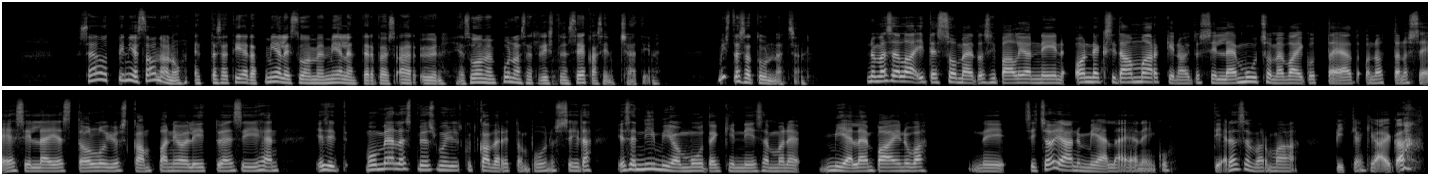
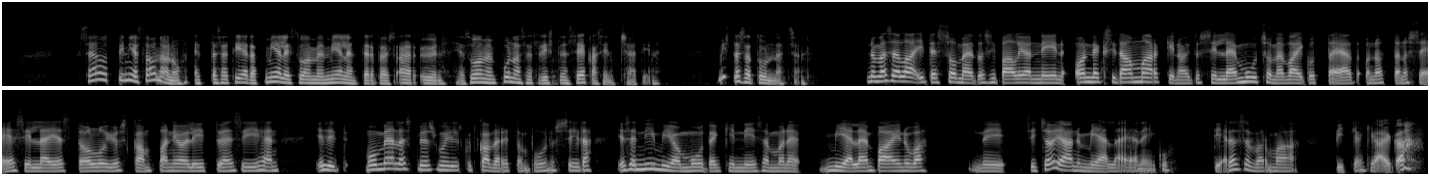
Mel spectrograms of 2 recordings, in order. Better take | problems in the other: first | muffled; slightly; fading above 3 kHz

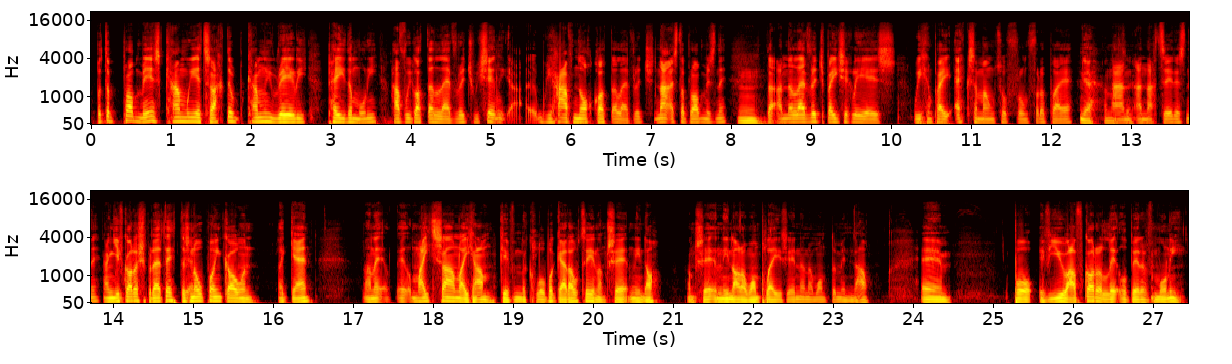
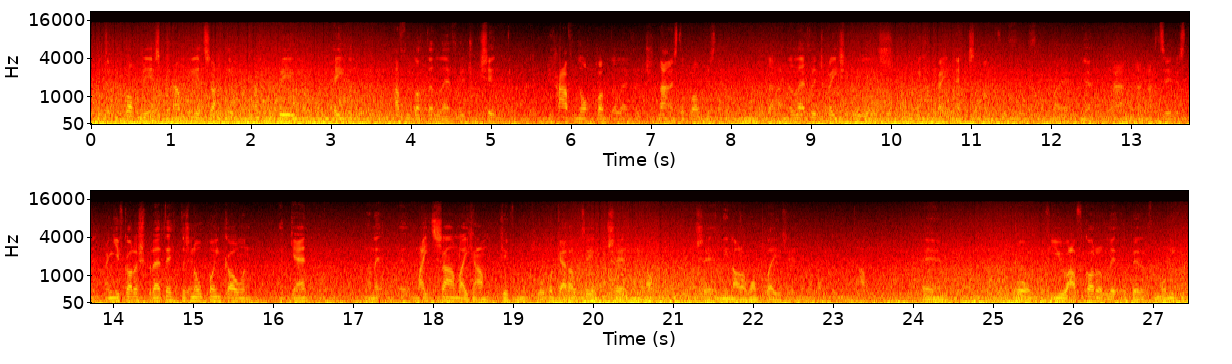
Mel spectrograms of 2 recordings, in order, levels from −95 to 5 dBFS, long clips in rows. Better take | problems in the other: first | wind noise on the microphone; heavy; as loud as the speech

